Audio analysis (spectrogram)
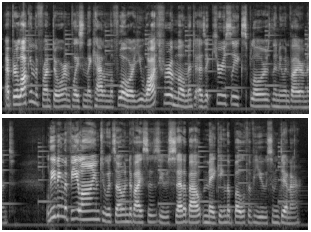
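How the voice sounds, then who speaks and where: A woman reading a visual novel game's narration aloud in an expressive storytelling way, with casual, dryly humorous asides. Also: fairly low pitch, moderate pace, soft background music. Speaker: streamer playing and narrating a game.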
